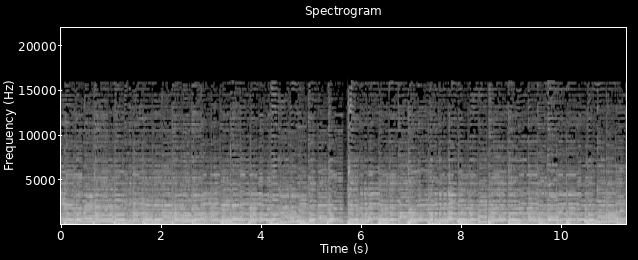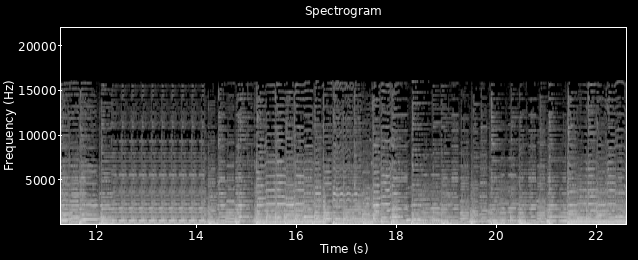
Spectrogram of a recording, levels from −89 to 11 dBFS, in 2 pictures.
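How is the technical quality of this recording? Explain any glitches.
The recording has one clear glitch, a broken-record loop. From 12.55 to 14.16 seconds, a fragment of about 200 ms repeats exactly, back to back, eight times over. It sounds like a stuck skip, a rapid stutter with a steady rhythm. The likely cause is a player or stream stalling and resending the last chunk it held. Whatever audio belonged in that stretch is gone, replaced by the repeats.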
